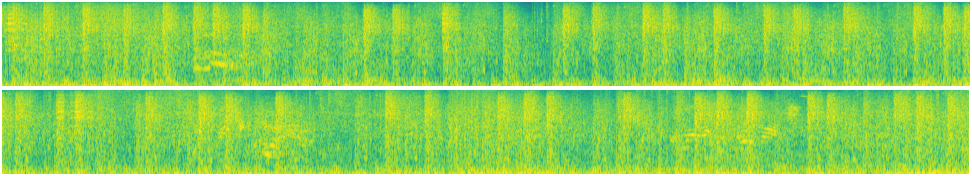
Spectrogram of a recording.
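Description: Explosions boom in a rapid, rumbling barrage.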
